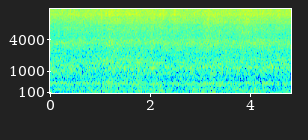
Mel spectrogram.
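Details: Bees in a small wildlife garden in Crookes give a steady, low droning hum that holds unbroken and even in volume throughout, with no other clear sounds.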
